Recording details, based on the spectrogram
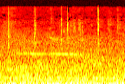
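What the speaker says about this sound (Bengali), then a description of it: "দেখেন চমৎকার সাহারানপুরি কবুতর" Saharanpuri pigeons cooing at a pigeon sale, soft repeated low coos under a steady background hum with faint chirps, fairly quiet and continuous.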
